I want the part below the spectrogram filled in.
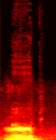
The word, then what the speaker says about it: herb: H-E-R-B. I'm from Midwest. I say herb. – Herb? I didn't know that. – Herb? The H is silent. Herb.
